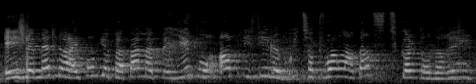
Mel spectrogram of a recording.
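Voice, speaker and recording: A woman's voice: very high-pitched, fast, a bit bright. A woman playing a naive, lovestruck young girl in melodramatic improv comedy, with a Quebec French accent. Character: lovestruck, naive young Sophie pining for her sweetheart. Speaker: improv player. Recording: echoey hall, distant mic, crowd noise.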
